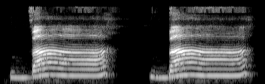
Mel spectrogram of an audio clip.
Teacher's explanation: बा दोनों होठों के होठों को मिलाकर अदा किया जाता है लेकिन मीम के मुकाबिल ज्यादा मजबूत बंद होने के साथ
